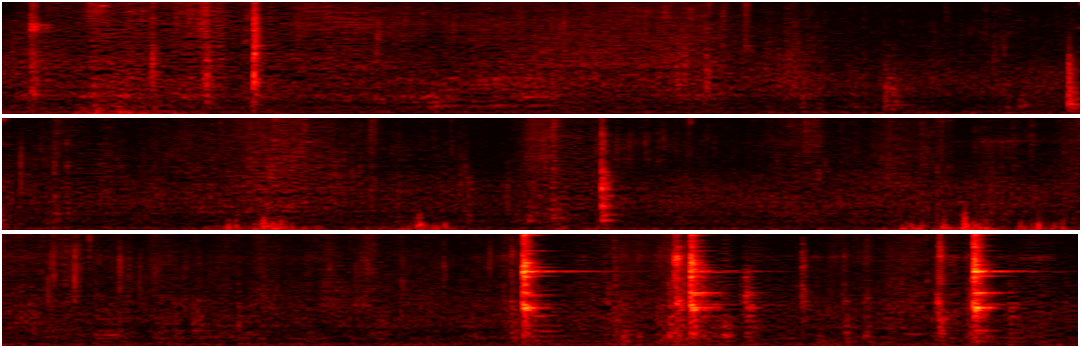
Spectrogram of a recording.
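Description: Metal hose and fittings clink and rattle.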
